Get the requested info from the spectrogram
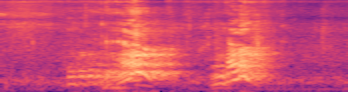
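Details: Two rough, gruff barks from a Golden Retriever dog, spaced about three quarters of a second apart, each noisy and broad with a short tail, against a quiet background.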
